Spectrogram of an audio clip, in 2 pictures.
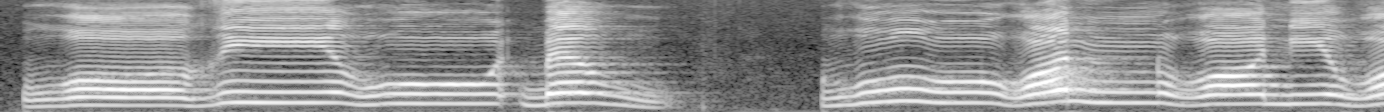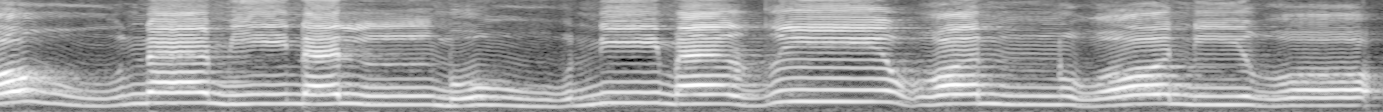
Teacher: Huruf gha sama rasa, ya. Terasa di ujung tenggorokan keluarnya, tapi lebih lembut saja bunyinya daripada huruf kha.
